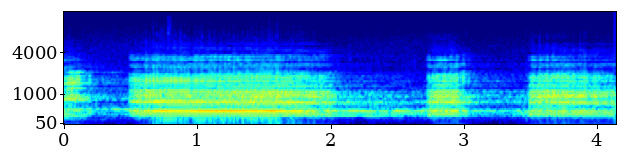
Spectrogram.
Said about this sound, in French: Alors, pour avoir entendu le brame du cerf en forêt de Compiègne, je peux vous assurer que cette aventure nocturne est vraiment palpitante. Plus de repères, on est suspendu au bruit d'ailes des chauves-souris quand soudain on entend...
